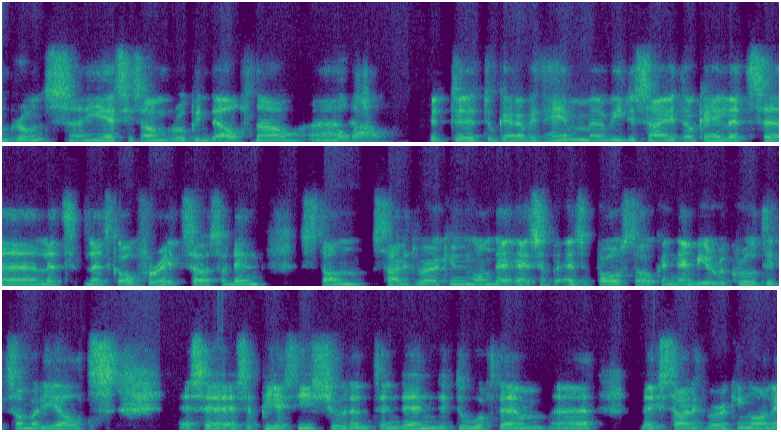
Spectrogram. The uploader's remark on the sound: Via Zoom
